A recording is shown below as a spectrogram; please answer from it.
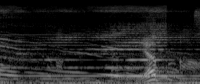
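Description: Animated-film soundtrack: a pitched note with its overtones slides downward, then holds steady until near the end. A character's short, wavering vocal 'yup' cuts in about one and a half seconds in.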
